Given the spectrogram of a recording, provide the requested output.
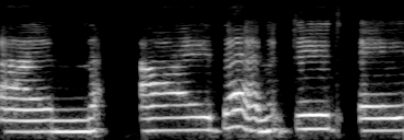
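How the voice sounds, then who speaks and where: A woman speaks in a Yorkshire accent at a high pitch. Her intonation stays fairly even. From northern England, Sheffield, South Yorkshire. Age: 20s. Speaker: vocal mindset coach and musical theatre singer. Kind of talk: podcast interview.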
